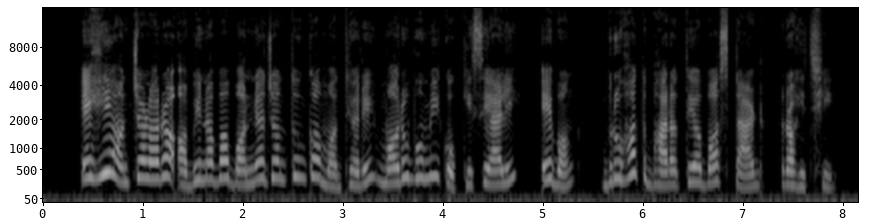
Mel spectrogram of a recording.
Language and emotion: Odia, neutral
